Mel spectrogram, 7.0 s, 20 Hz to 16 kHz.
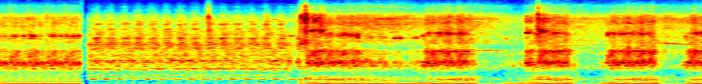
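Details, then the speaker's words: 1994 International 9600 cabover, N14 Cummins, 561,000 miles, sold as non-running, on fresh batteries with no dipstick. Catches and runs rough, dipping and surging as it keeps shutting off with the oil and water light blinking. "all righty it'll start up and run but it keeps shutting off um the oil and water light is blinking"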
